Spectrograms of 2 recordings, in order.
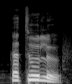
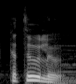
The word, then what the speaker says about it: Cthulhu: Look, so somebody just write it Stulu. Down. Stulu. I don't know what I'm saying. I've never known how to say it. Cthulhu. Cthulhu is how you say it.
